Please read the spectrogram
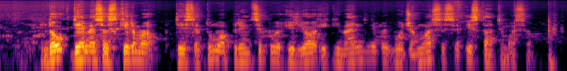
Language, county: Lithuanian, Klaipėda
